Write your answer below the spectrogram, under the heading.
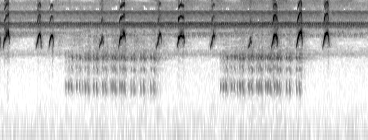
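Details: Chick of the white-breasted waterhen calling its mother, used to lure birds. Scattered high peeps are broken by two short bursts of harsh, buzzy chatter. The clip is quieter, with a faint constant whine.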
